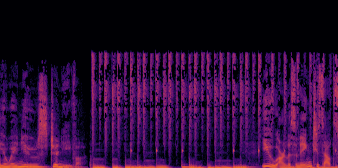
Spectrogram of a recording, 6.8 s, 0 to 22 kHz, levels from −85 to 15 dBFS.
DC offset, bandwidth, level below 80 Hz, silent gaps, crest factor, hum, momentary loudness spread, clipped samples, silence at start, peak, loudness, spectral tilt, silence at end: under 0.1%; 15.5 kHz; -30 dBFS; none; 14 dB; none; 6 LU; under 0.1%; 0 s; -10 dBFS; -25 LUFS; -5 dB/octave; 0 s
